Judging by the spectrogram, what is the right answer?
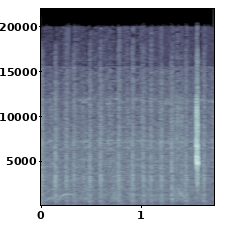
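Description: Turret gunfire in Uncharted: Golden Abyss, a rapid, continuous stream of automatic shots with a dense rhythmic rattle, loud and close, ending with a brief sharp high ping.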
